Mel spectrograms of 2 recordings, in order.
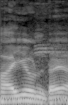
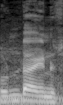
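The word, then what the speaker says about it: Hyundai: இதில் ஃபஸ்ட்டு நிற்கிறது பார்த்தீங்கன்னு சொன்னால் ஹையுண்டாய், அதாவது ஹுண்டாயின்னு சொல்லுவோம். ஸோ இதோட டீட்டெயிலையும் இதோட ப்ரைஸ் எல்லாம் பார்ப்போம். இது பார்த்திங்கன்னா ஹையுண்டாய், அதாவது இலங்கையில் வந்து ஹையுண்டாய்னு சொன்னான்னு தெரியும். ஆனால் வந்து இதோட உச்சரிப்பு வந்து ஹுண்டாய், அதாவது ஹொண்டா இல்லை ஹுண்டாய்.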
